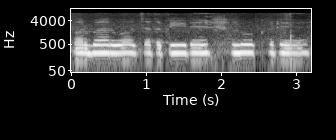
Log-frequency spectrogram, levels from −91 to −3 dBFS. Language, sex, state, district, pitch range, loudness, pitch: Hindi, female, Rajasthan, Bikaner, 235-240 Hz, -12 LUFS, 235 Hz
